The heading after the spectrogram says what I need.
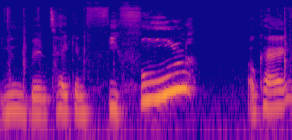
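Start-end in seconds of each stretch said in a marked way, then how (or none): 0.0-1.7 very loud, bad, put-on Jamaican accent. Explaining the justice card, slipping into a horrible jamaican accent. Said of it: "That was a horrible Jamaican accent".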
